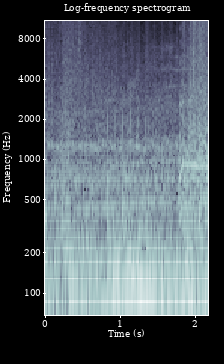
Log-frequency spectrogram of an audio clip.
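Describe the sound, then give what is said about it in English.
Ice cracking across a frozen surface: a low, continuous rumble with creaking, groaning textures and a few sharper snaps, sustained and fairly loud throughout. “Cracks in the ice form a trail headed straight for him.”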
